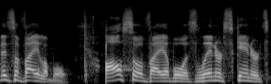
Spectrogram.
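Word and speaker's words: Lynyrd Skynyrd: Also available is Leonard Skard's pronounced Leonard Skard.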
